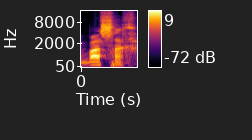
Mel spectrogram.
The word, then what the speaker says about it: Basajaun: para ti a nivel más personal el término basah así se pronuncia sí bason es un personaje de la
